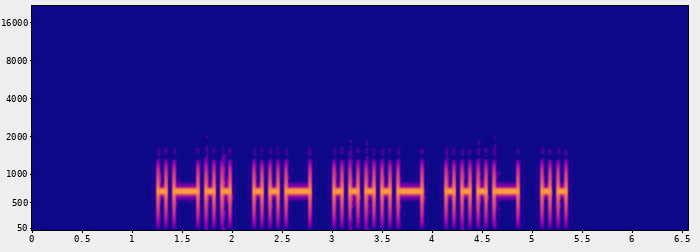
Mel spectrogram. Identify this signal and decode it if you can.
Morse code, heard as a keyed tone, about 16 wpm, 700 Hz. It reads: LU4VI
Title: DXCC-100 Call Signs - 5 Characters - Repeated 2x - 15wpm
